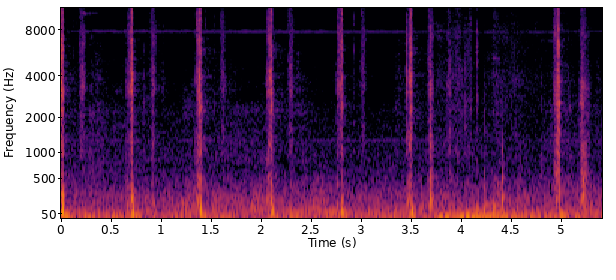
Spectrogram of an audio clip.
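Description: A hand-held Note7 smartphone in a plastic slide case is slid back and forth by thumb, making an unusual sound. Nine sharp, bright clicks stand out at an uneven pace over a soft, continuous rubbing and low rumble.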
